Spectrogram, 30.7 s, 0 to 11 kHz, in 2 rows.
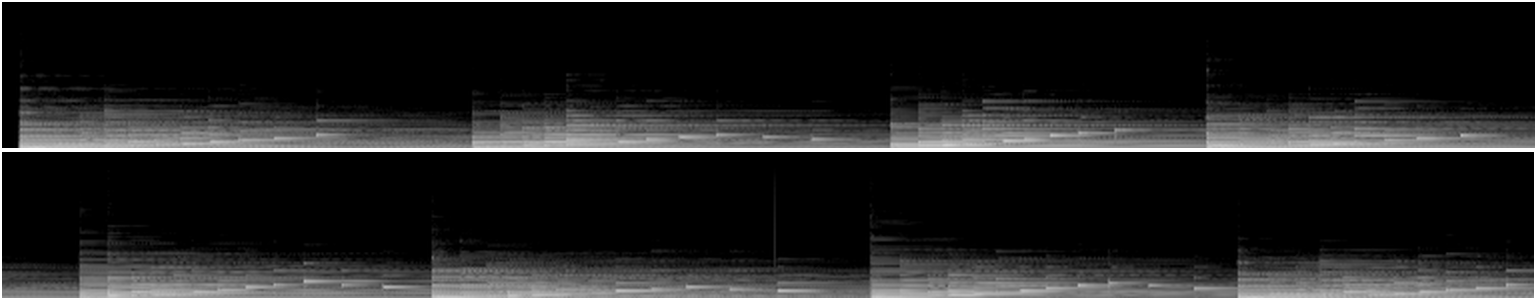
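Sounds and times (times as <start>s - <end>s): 
piano through a preamp: 0.0s - 30.6s.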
